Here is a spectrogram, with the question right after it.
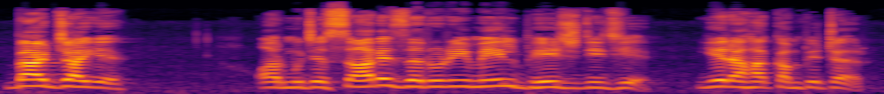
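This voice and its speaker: A woman's voice: mid-range voice, normal speed, fairly bright tone, natural voice. A woman voicing an exasperated but polite male office boss in a comic cartoon story, instructing the people around him.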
